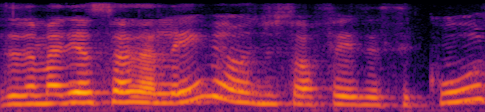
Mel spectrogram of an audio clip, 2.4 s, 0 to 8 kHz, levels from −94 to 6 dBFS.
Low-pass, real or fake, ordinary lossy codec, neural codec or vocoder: 7.2 kHz; real; AAC, 32 kbps; none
